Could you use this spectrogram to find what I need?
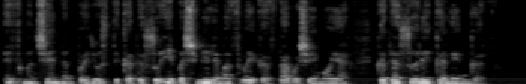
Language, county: Lithuanian, Vilnius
